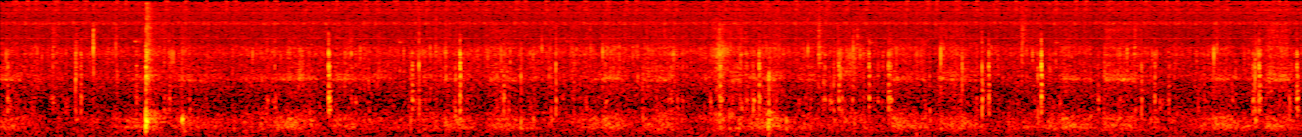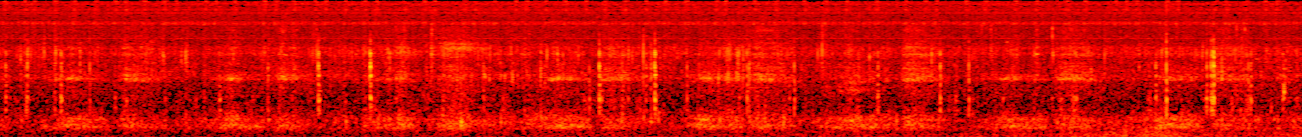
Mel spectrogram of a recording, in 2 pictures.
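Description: Footsteps crunch on a gravel path at a steady walking pace.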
